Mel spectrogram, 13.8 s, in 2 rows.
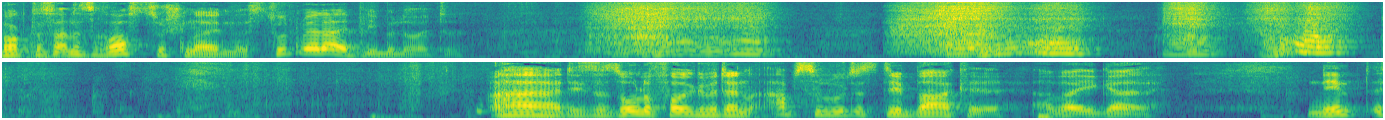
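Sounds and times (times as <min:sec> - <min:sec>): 
speech: 0:00.0 - 0:03.1, 0:09.5 - 0:12.8, 0:13.4 - 0:13.7
nose blowing: 0:02.8 - 0:06.9.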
